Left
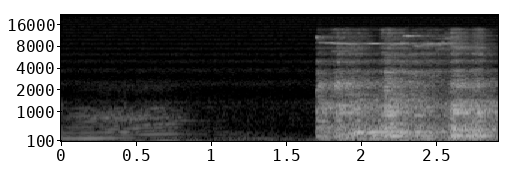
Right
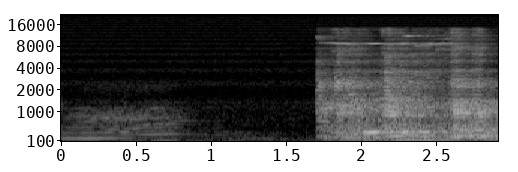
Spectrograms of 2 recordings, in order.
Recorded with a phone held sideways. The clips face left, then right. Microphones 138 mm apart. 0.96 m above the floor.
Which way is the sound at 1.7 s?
50° left (ahead or behind).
